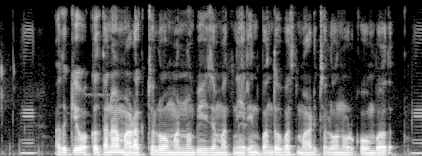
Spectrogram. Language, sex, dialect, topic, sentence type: Kannada, male, Northeastern, agriculture, statement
